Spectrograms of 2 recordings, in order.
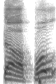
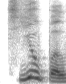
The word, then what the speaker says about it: tuple: And tuple, some people pronounce it as tuple according to the rules, but as far as I know, it is still tuple.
